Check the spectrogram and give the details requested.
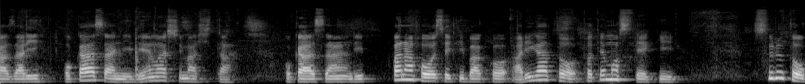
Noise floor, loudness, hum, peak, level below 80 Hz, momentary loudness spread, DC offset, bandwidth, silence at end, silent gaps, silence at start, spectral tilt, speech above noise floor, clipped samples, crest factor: -48 dBFS; -20 LUFS; none; 0 dBFS; -74 dBFS; 12 LU; under 0.1%; 15 kHz; 0 s; none; 0 s; -5 dB/octave; 28 dB; under 0.1%; 20 dB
